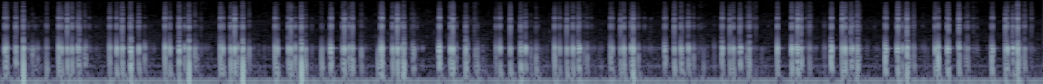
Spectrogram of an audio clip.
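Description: Long nails tap and scratch across the top and front of a small, hollow beige chevron-quilted faux leather mini bag with a gold clasp. The result is a fast, irregular run of short, dull taps with a soft hollow body, over a steady low hum.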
